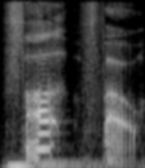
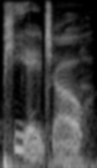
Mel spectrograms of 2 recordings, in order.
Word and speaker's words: pho: When people call pho. I know it's spelled P-H-O. It's pho. Like you're about to say pho. Oh, it's not pho?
